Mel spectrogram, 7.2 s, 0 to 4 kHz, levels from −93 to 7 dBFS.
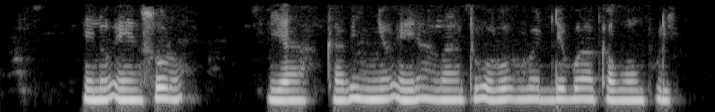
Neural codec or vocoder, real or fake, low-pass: none; real; 3.6 kHz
